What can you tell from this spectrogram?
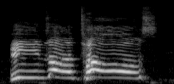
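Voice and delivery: drawn-out high yell of beans on toast; yelled call sign. Shown as a demonstration. Host yelling the channel call sign to fans, long and high. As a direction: belt it out slowly like a rallying cry. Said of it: "you gotta yell".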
